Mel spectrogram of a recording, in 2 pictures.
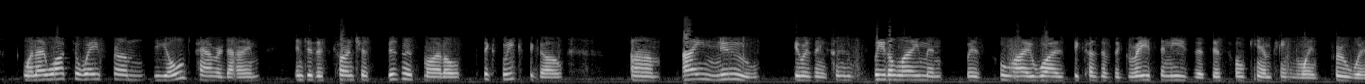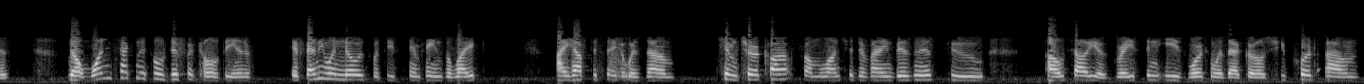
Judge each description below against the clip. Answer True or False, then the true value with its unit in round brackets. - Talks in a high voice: True (195 Hz)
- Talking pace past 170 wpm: True (180 wpm)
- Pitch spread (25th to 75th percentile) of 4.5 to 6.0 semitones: False (3.7 semitones)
